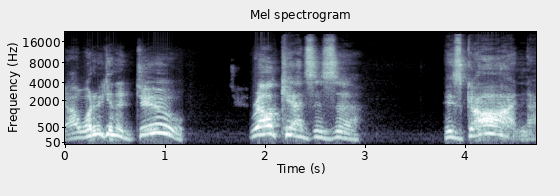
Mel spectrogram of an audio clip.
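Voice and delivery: lightly voiced worried player; worried athlete. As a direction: fret about the missing star player.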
